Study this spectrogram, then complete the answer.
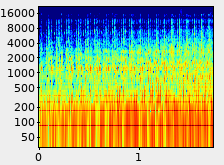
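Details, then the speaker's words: Steyr 650 tractor diesel rolling under its own power after about 30 years, smoking heavily: loud, fast regular knock about ten beats a second over the rumble; owner suspects top-end tappets a mile out, needing adjustment. "It's just knocking away a mate there. But it's top end. It's just adjustment, I would say. The tappets are a mile out."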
